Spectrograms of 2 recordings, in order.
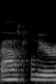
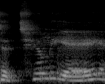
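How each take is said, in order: First: The word ends with an R sound. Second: The word ends without an R sound. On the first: "you save the R" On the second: "you drop the R"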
